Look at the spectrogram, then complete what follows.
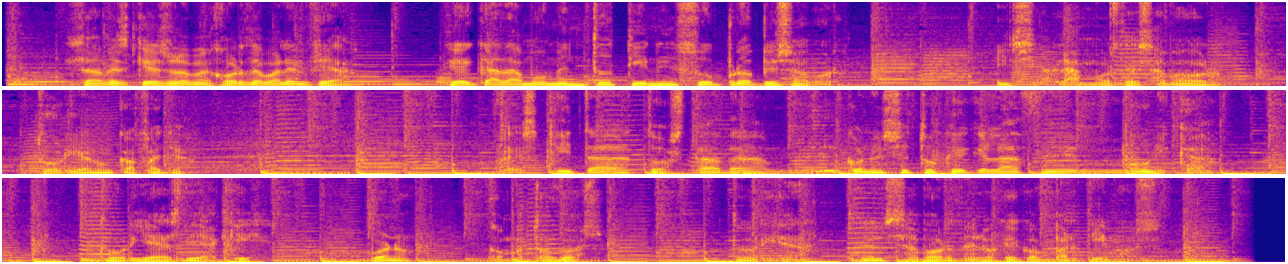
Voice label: spanish announcements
